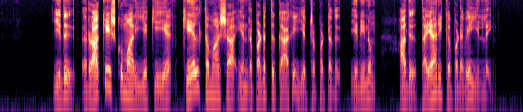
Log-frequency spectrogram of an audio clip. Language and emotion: Tamil, neutral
